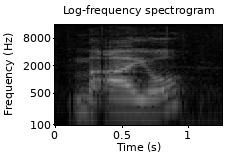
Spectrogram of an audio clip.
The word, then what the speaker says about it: maayo: Di maayo. When it's Bisaya, when it's Filipino, you pronounce both A's.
